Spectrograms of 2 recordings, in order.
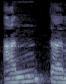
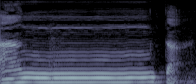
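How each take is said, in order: First: A plain n sound comes before the t. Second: A nasal ng sound comes before the t. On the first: The speaker calls it wrong. "আনতা না বলে" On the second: The speaker calls it right. "বলবো আংতা"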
